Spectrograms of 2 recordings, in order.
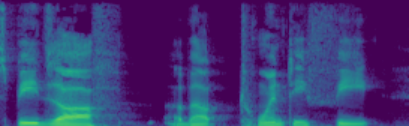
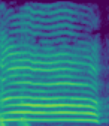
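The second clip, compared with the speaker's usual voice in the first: very high, loud mock shriek; hammed-up cry of pain; pain scream; 7 dB louder than usual. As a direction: scream as if just stabbed. Stabbed driver cries out.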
